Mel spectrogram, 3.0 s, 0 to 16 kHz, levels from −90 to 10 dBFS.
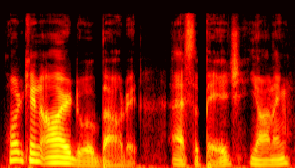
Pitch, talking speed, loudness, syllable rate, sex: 100 Hz, 205 wpm, -18 LUFS, 5.5 syllables/s, male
